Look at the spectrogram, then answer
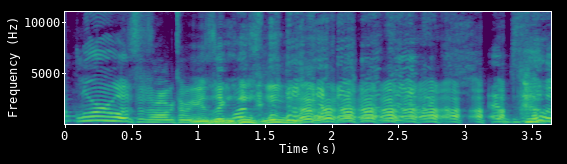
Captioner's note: all laughing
